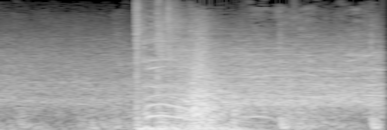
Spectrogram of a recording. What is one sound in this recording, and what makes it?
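A heavy body slams down onto a wrestling ring with a loud thud.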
